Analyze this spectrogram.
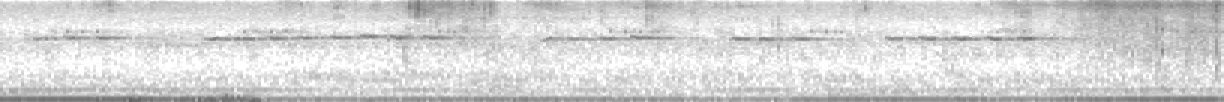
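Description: Rural garden ambience: a steady low hum, with a high, thin trill repeating in short runs. Wind rumbles on the microphone for the first second or so.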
